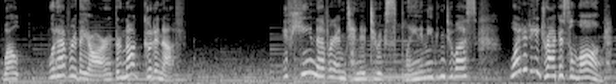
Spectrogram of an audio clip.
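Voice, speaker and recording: A woman's voice: high voice, very animated, normal speed. An actress playing a feisty, protective young woman in a video game, blunt, brash and impatient in the way she talks. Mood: frustrated. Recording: guitar music behind the voice. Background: plucked guitar music.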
